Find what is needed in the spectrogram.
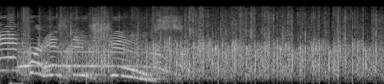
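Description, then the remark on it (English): At a stand-up comedy show, an audience breaks into loud, steady applause for a birthday girl, dense clapping that continues throughout, with high whoops and cheering voices rising and falling over it in the first couple of seconds. “Well, round of applause for that birthday girl.”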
